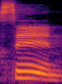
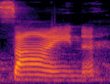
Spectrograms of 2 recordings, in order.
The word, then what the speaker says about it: sine: ever okay first off this is not sin it's called sine okay so if you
